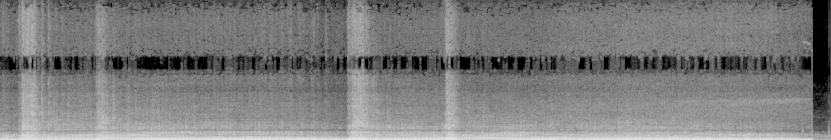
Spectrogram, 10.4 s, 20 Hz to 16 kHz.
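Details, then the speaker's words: Freshly LS-swapped Nissan 350Z drift car, first start on the trailer: deep V8 burble idling evenly with sharp throttle blips and clean return to idle, no knocks or misses; engine verified working, normal running and revving. "We verified that it started, that the engine worked. I didn't put it together wrong, thankfully."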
